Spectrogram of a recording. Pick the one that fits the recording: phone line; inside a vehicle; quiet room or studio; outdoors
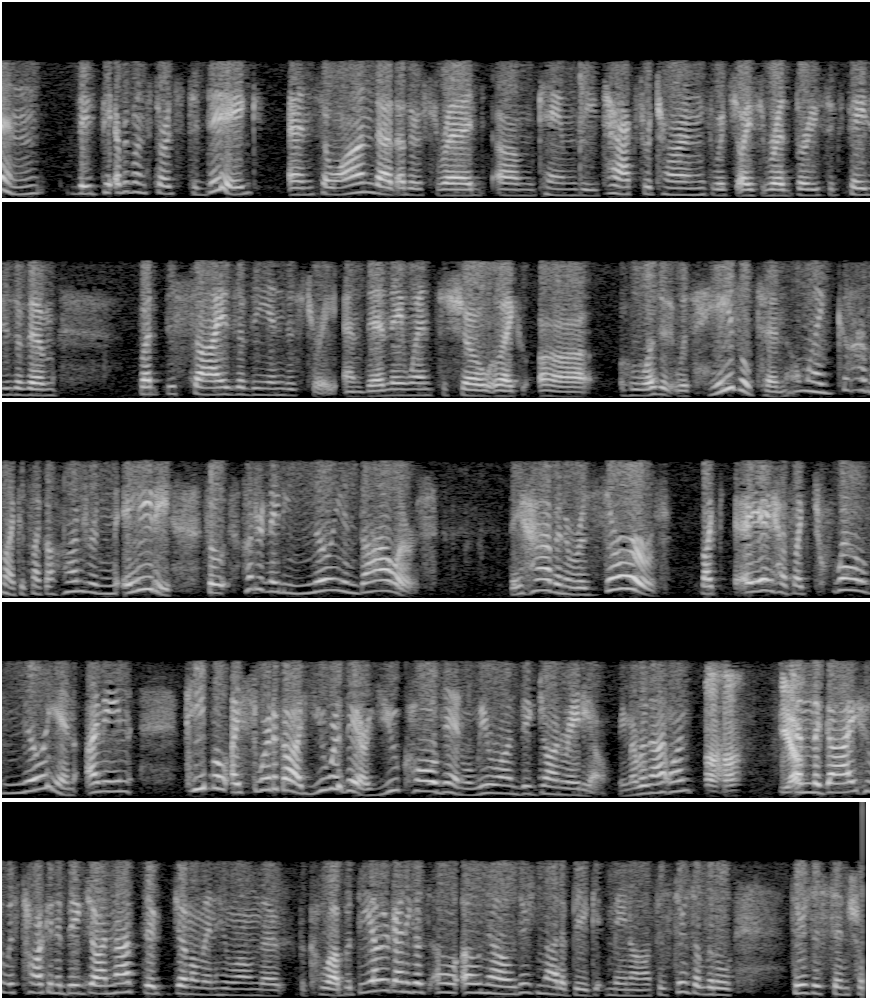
phone line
